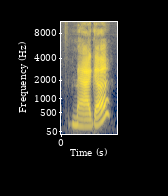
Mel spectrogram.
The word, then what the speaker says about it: MAGA: you say it like Maga or how do you even say the other I said Maga as in bag so the okay or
